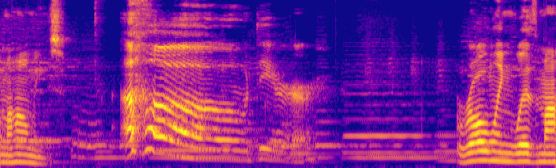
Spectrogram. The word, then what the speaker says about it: Mahomes: are waking up oh so it is pronounced my homies i thought it was mahomes i don't know anything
